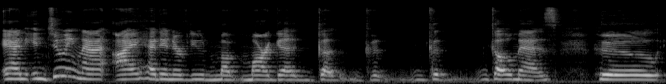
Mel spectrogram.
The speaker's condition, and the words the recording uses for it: Stuttering. And for me, it's really hard because my dyslexia is more than my stuttering.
